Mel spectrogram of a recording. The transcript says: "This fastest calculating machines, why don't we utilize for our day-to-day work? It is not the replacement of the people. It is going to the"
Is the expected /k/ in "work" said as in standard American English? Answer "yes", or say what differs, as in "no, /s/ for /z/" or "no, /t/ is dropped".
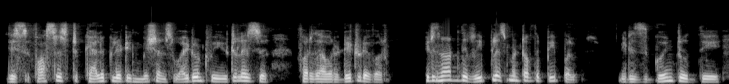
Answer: no, /k/ is dropped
